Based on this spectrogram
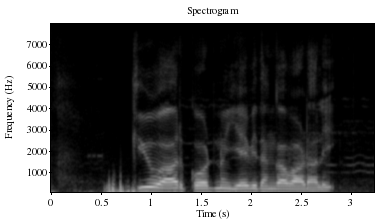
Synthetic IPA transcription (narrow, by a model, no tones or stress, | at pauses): kjuːaːɾkoːɖnɯ̃eːʋɪðɐŋɡaːʋaːɽaːli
